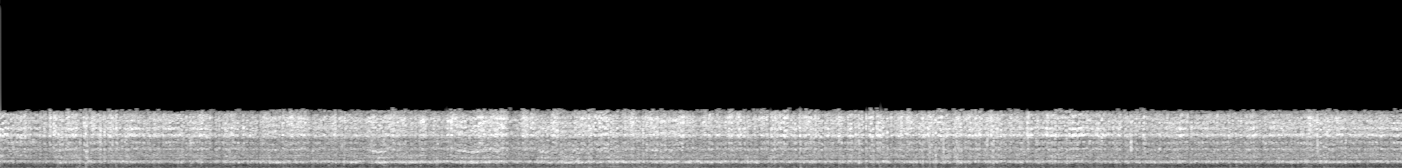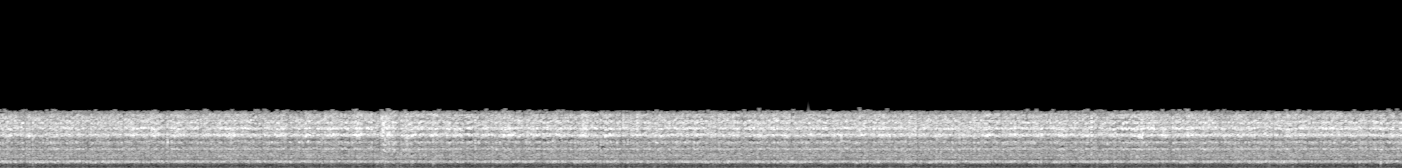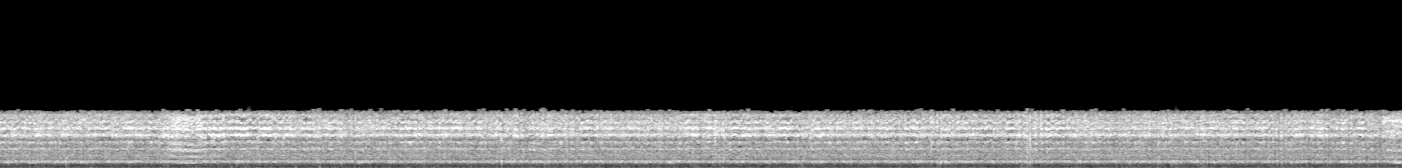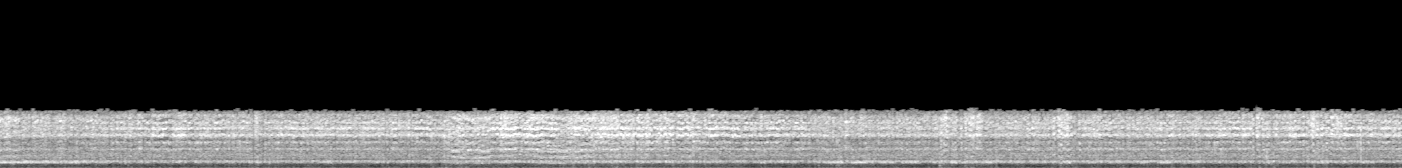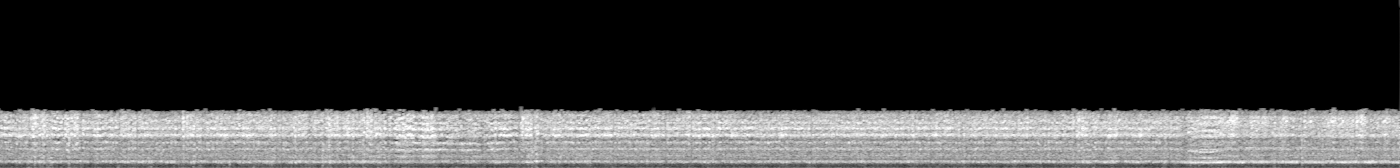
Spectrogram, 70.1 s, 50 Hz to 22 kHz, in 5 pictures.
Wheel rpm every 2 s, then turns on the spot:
230, 230, 220, 220, 230, 230, 230, 230, 230, 230, 230, 240, 230, 230, 230, 230, 230, 230, 230, 230, 230, 230, 230, 220, 230, 230, 230, 230, 240, 230, 230, 240, 230, 230, 230.
none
